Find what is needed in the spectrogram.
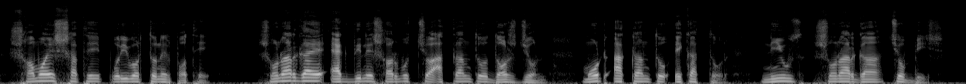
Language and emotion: Bengali, neutral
